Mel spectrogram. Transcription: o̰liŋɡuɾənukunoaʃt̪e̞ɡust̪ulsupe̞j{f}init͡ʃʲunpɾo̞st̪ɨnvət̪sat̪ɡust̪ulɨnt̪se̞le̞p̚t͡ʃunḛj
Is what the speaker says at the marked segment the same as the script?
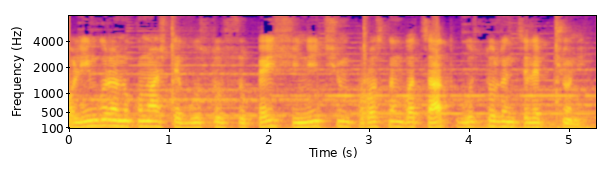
no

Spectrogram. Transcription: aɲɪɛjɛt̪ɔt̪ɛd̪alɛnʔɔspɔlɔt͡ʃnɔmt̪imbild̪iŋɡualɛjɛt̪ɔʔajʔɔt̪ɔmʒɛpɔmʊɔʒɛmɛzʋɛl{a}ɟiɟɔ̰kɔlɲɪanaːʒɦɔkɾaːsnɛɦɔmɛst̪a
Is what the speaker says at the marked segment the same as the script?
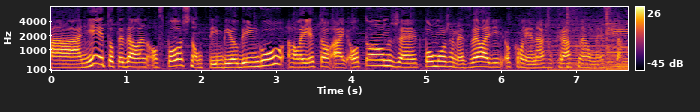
yes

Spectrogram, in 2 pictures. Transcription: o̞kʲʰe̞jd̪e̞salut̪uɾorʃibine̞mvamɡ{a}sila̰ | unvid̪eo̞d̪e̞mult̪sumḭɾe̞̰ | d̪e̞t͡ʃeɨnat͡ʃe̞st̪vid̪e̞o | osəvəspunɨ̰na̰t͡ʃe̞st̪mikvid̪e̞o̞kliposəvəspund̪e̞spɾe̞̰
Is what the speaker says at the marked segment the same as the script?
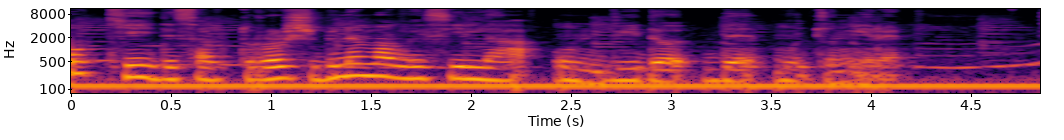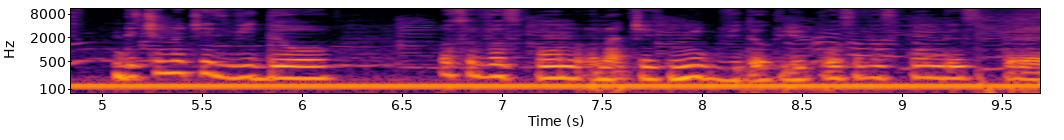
no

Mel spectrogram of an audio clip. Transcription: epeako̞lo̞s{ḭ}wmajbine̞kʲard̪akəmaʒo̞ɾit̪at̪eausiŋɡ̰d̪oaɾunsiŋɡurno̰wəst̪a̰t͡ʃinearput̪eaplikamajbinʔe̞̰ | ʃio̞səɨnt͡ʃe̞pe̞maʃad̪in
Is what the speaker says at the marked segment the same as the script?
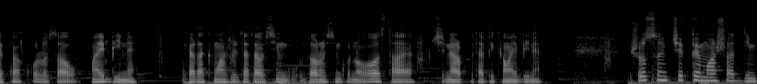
no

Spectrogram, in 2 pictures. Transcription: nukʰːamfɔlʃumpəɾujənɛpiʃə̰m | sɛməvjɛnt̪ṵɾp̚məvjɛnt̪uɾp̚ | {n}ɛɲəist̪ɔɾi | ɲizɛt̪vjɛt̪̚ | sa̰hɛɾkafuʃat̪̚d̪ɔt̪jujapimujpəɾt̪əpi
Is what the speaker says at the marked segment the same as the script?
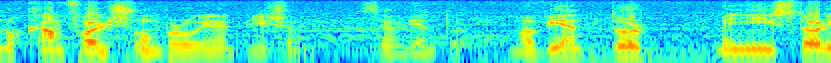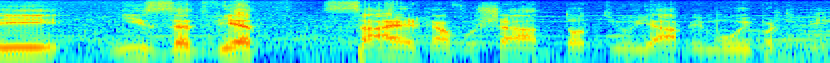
no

